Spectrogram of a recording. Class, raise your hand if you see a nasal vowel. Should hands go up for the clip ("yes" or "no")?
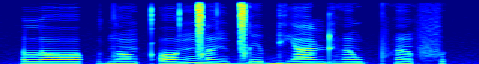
yes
